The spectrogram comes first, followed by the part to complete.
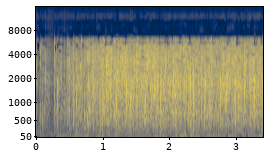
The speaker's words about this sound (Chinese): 你听观众的掌声，掌声如雷呀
